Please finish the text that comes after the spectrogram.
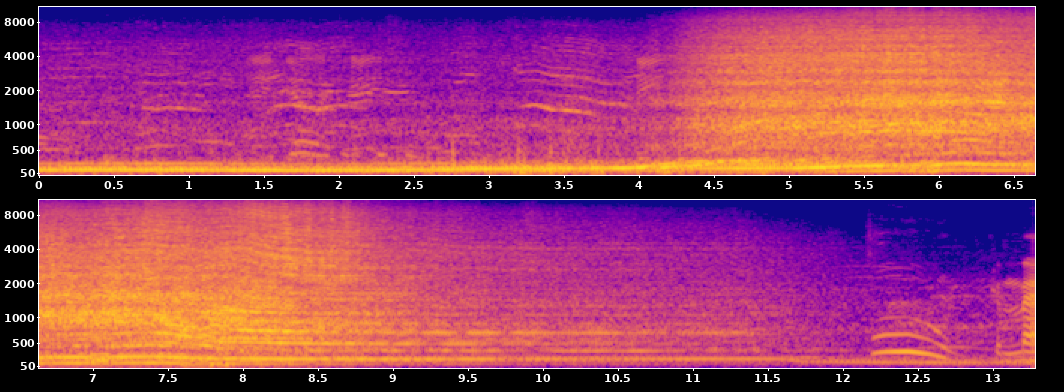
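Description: A Camaro launches in a no-prep grudge drag race on a true street strip, its engine roaring loud and steady for several seconds as revs climb and shift, then fading into the distance while crowd voices and commentary run underneath.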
